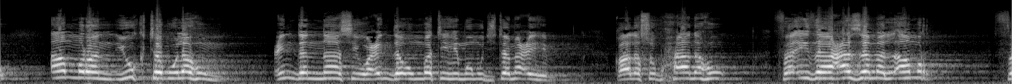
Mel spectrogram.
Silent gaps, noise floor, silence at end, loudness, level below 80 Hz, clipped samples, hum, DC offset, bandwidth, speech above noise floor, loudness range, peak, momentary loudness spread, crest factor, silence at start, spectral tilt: none; -41 dBFS; 0 s; -12 LUFS; -46 dBFS; 0.3%; none; under 0.1%; 13 kHz; 30 dB; 4 LU; 0 dBFS; 12 LU; 12 dB; 0 s; -3 dB/octave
